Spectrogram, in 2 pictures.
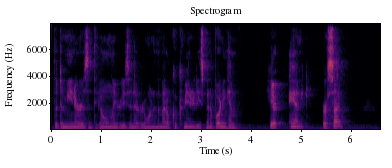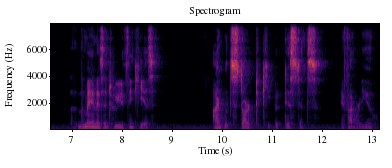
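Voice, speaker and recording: A man playing a guarded man giving cryptic, hushed warnings in an audio drama. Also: on the low side, fairly even intonation, moderate pace, slight background noise, lightly acted. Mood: quiet warning.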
